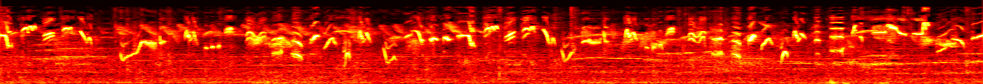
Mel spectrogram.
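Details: Oriental magpie-robin (kacer) singing persistently while spreading its tail and swaying: a dense, continuous run of varied sweet whistles, sharp upslurred and downslurred notes and quick chattering phrases, high-pitched with hardly a pause throughout.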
